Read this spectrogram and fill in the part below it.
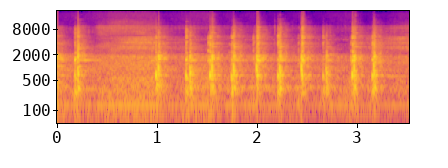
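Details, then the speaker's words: Axle taken off this one turned by hand after removal, owner swapping in the axle taken off the 62: sharp metallic clinks about three a second, worn differential gears with excess play inside; owner says the metal is well worn. "Happy days, I'm pleased I took it off, like, because if you hear the metal inside, like, it's well worn, like, don't know if I can do it."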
